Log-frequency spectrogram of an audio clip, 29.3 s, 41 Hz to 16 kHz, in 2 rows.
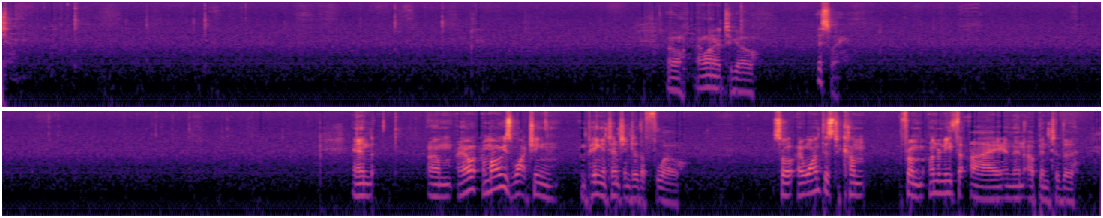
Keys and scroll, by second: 8.8 ctrl+z, 9.2 ctrl+z.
